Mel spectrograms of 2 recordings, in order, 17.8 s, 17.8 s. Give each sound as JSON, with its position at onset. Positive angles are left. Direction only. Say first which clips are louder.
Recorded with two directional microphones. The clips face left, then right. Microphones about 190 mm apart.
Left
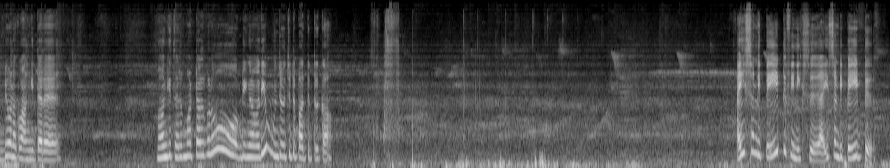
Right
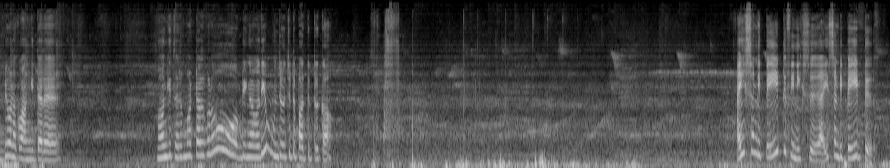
{"t": 0.1, "sound": "a woman's voice", "louder": "left 6 dB", "side_deg": 30}
{"t": 3.2, "sound": "a woman's voice", "louder": "left 6 dB", "side_deg": 35}
{"t": 14.7, "sound": "a woman's voice", "louder": "left 5 dB", "side_deg": 25}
